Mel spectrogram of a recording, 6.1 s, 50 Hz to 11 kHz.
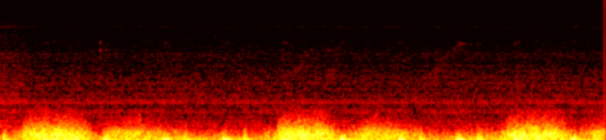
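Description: Soft, regular low thumps of the heartbeat, around 100 a minute, come through a stethoscope with broad rushes of breath sounds rising and falling over them. These are normal, healthy heart sounds with no added noises between beats.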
